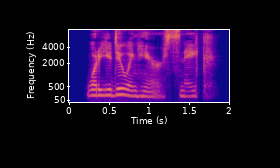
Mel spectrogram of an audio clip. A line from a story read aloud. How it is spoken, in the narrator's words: growled, deep and menacing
